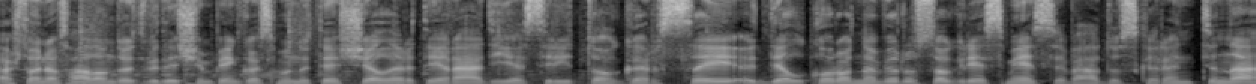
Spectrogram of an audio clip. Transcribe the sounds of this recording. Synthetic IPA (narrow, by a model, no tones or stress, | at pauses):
ɐ̰ʃt̪uɔnʲoːsʋɑːlˠɐnd̪oːsd̪ʲʋʲɪd̪ʲɛʃʲɪmpʲɛŋʲkʲoːsmʲɪnʊt̪ʲeːst͡ʃʲɛɛlˠɛɾt̪ʲeːɾɑːd̪ʲɪjɛsɾʲiːt̪oːɡɐɾssɐɪd̪ʲeːlˠkoːɾonɐʋʲɪɾʊsoːɡɾʲiɛsʲmʲeːsʲɪʋʲæːd̪ʊskɐɾɐnʲt̪ʲɪnɑː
